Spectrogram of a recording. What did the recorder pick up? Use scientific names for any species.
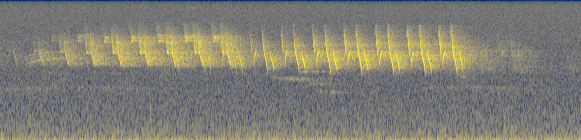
Seiurus aurocapilla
